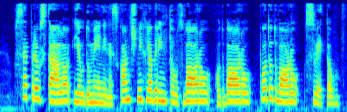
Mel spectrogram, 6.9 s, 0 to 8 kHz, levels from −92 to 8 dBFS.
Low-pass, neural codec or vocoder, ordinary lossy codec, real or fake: 7.2 kHz; none; MP3, 32 kbps; real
